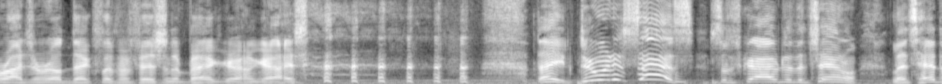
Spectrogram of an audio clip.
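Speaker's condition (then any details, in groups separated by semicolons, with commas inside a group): No condition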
